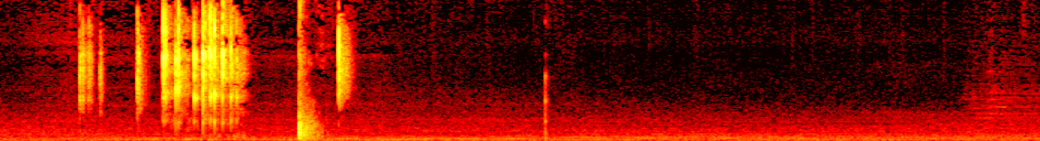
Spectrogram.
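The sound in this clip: Dice are rolled for a luck roll in a tabletop horror role-playing game, giving a quick cluster of bright clicking rattles over about two seconds, then a couple of faint ticks in near silence.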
